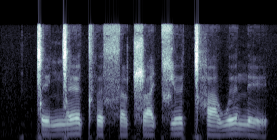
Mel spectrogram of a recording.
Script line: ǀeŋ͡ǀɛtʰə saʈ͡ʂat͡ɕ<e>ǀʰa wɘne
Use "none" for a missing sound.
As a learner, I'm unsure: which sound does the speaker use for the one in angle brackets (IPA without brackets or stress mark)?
ɘ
